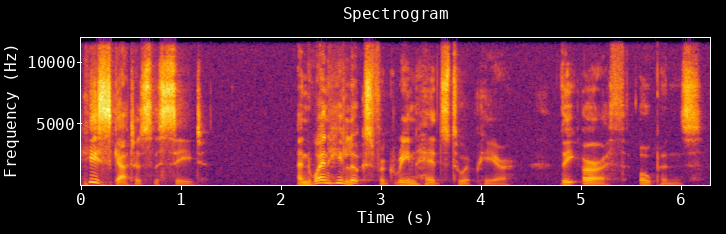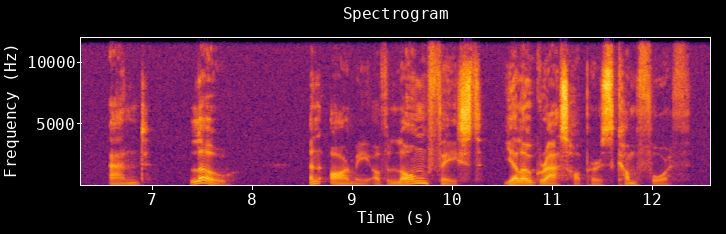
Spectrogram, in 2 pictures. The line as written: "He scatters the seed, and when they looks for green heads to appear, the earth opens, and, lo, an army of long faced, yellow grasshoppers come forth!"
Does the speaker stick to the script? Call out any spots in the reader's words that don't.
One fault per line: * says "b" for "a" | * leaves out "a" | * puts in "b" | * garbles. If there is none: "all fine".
* says "he" for "they"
